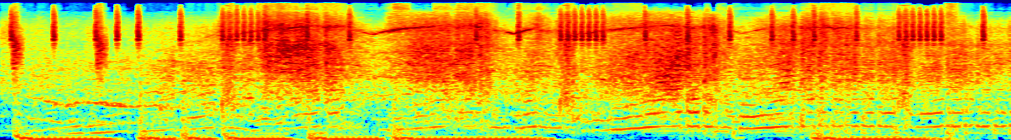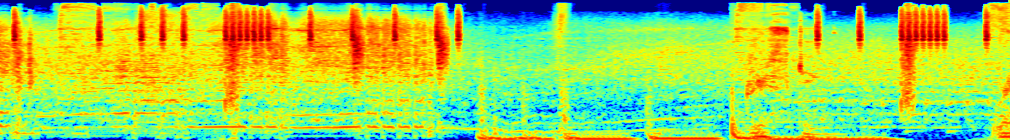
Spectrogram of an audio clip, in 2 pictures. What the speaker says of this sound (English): In the blur of the track, where engines roar.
